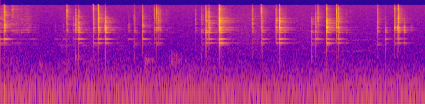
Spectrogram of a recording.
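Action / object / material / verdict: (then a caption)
tap / ceramic mug / ceramic / none. Fingernails tap irregularly on a hollow, glossy black ceramic mug shaped like a Darth Vader helmet, held in the hand. About twelve bright, high-pitched clicks are heard, each with a brief chiming ring that dies away quickly.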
